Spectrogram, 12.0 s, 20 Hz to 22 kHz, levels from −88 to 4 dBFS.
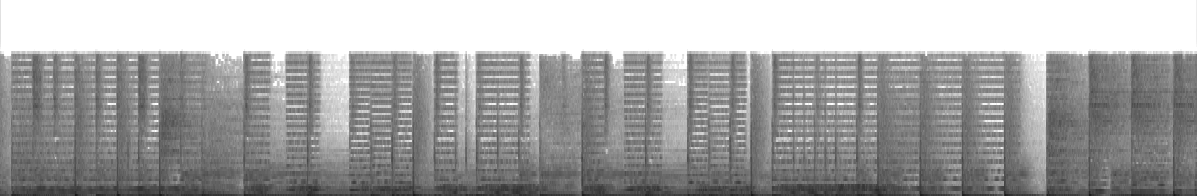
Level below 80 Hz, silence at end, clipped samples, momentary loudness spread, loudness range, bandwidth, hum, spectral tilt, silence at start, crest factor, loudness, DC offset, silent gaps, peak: -18 dBFS; 0 s; under 0.1%; 3 LU; 1 LU; 16.5 kHz; none; -5 dB/octave; 0 s; 14 dB; -15 LUFS; under 0.1%; none; 0 dBFS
